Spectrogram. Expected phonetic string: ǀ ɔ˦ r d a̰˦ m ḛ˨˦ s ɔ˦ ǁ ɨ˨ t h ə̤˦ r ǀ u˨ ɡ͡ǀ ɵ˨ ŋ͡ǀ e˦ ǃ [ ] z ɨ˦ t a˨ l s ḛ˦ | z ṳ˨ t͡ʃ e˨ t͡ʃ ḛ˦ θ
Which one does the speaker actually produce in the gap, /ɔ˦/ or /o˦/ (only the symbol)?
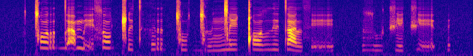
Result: ɔ˦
